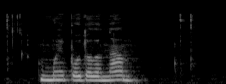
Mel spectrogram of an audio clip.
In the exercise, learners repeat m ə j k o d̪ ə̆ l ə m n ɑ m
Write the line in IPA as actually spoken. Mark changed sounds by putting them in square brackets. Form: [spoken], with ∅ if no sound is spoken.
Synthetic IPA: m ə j [p] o d̪ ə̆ l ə [∅] n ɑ m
